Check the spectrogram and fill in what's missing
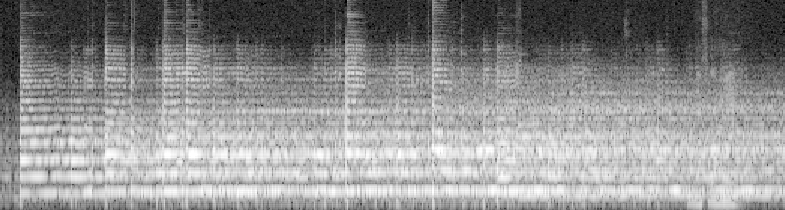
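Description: Electric guitar run through a Moore Ocean Machine pedal with heavy reverb and echo, sustained chords and plucked notes ringing into a dense, washing tail, loud and continuous without talk.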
